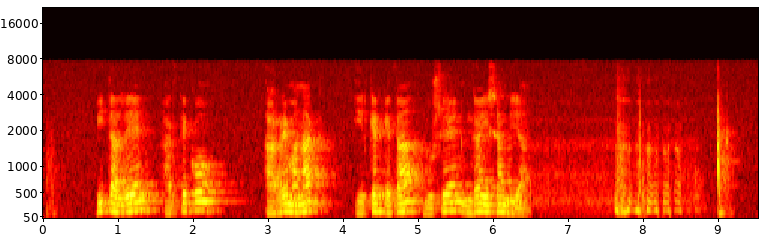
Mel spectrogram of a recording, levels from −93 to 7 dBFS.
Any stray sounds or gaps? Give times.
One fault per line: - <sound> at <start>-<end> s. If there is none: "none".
- laugh at 7.6-8.6 s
